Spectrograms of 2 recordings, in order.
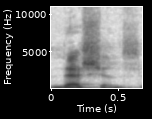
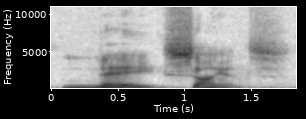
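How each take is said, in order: First: It is said as one blended word. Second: It is split into ne plus science. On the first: The speaker calls it right. "is pronounced nescience" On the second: The speaker calls it wrong. "That's not the way to pronounce it"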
